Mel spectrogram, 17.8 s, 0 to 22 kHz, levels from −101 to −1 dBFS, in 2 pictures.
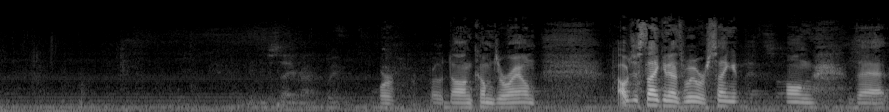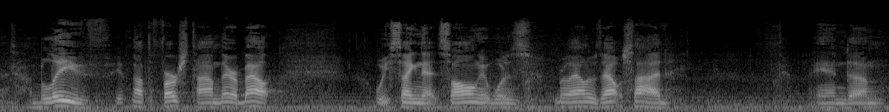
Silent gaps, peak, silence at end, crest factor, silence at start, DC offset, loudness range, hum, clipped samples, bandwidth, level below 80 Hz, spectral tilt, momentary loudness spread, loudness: none; -20 dBFS; 0 s; 26 dB; 0 s; under 0.1%; 16 LU; none; under 0.1%; 13 kHz; -66 dBFS; -5 dB/octave; 23 LU; -44 LUFS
